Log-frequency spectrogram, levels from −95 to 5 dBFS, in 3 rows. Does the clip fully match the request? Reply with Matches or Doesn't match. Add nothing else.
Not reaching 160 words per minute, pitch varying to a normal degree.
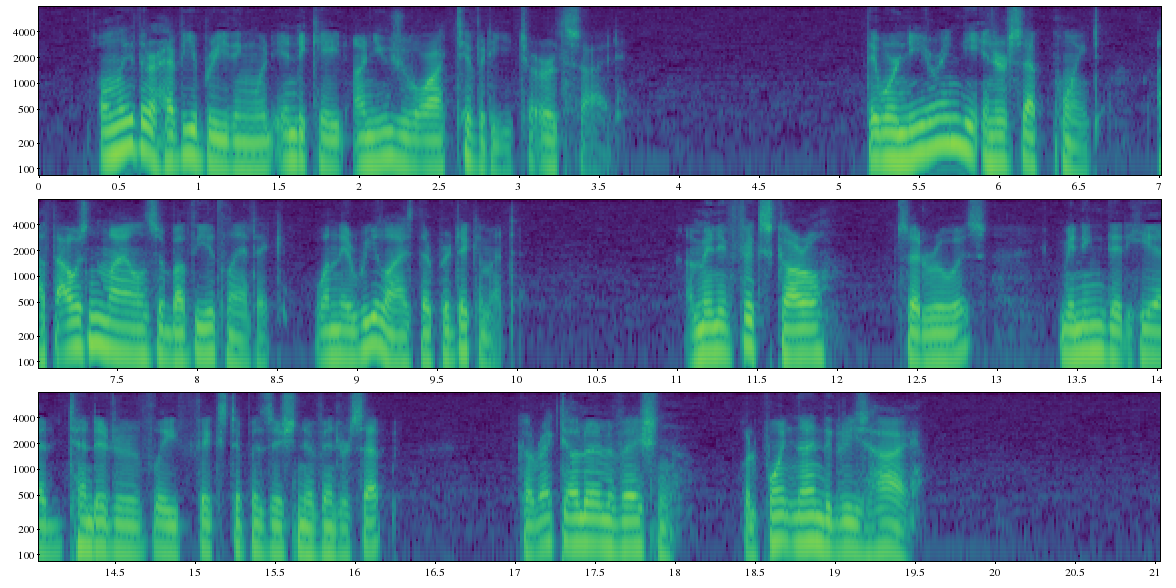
Matches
